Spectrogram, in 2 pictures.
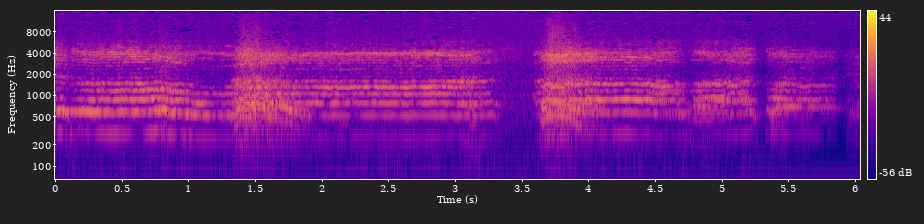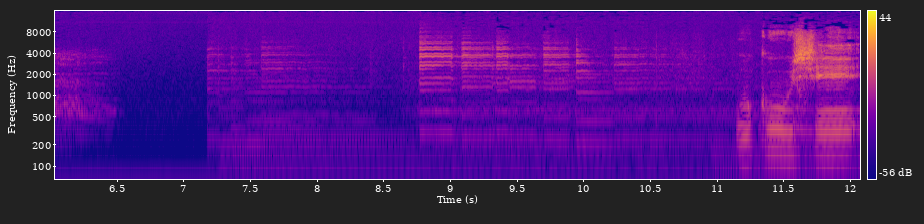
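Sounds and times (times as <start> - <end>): chanted singing: 0.0 - 6.6.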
